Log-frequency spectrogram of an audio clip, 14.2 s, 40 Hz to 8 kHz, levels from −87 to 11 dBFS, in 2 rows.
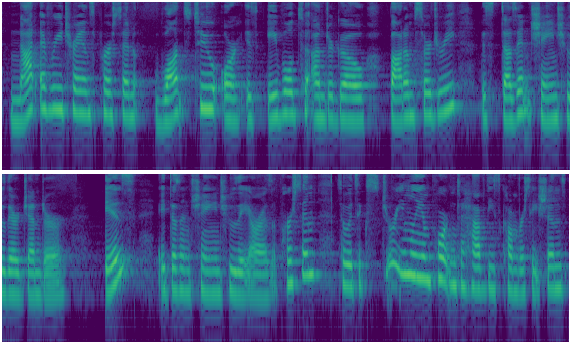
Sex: female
